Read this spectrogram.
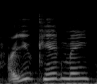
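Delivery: high-pitched disbelieving question; can't believe what you just heard; incredulous. Retold or imitated. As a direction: balk in disbelief, voice lifted high. Teller's disbelief at self-serve bar.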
